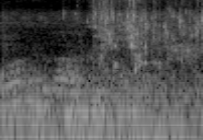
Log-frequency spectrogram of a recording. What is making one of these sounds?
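Liquid pours from a clay jug into a bowl.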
